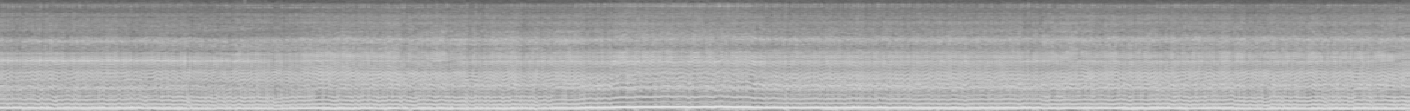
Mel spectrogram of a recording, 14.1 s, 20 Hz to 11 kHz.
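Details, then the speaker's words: Restored vintage Team Associated TC3 nitro engine: a high nitro scream climbs smoothly with revs and settles back evenly. Acceleration is normal; the motor is a little warm afterward. "As I accelerate, it seems to be doing okay."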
